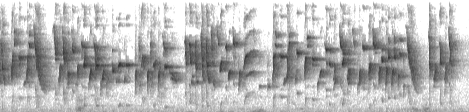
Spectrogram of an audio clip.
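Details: Juvenile European goldfinch practising its developing song: nearly continuous high, jangling twitter in four long phrases with short gaps, rapid rolling notes and buzzy slurs throughout.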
